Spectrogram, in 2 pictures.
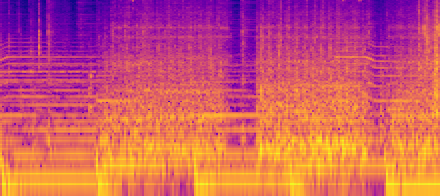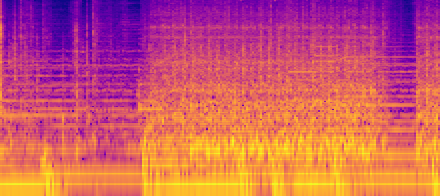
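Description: A sewing machine edge stitches three sides of a tote bag pocket, running in steady rapid bursts with short pauses between runs, close and clear.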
